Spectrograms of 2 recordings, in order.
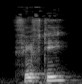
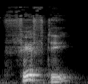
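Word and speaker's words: fifty: especially as the final end of 15 is likely pronounced and hard to hear well the difference is in the stress and the short and long e for example 50 the stresses on the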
